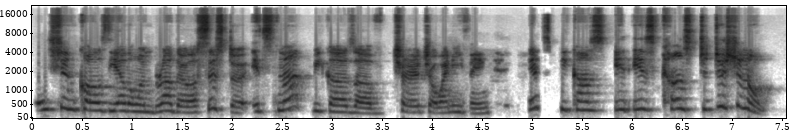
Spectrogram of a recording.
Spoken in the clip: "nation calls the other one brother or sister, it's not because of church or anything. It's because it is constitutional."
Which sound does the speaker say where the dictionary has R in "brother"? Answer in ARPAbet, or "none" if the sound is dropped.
R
